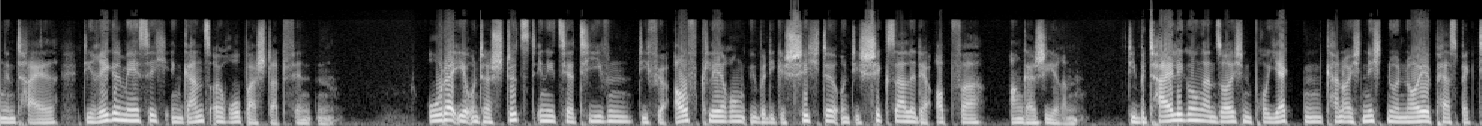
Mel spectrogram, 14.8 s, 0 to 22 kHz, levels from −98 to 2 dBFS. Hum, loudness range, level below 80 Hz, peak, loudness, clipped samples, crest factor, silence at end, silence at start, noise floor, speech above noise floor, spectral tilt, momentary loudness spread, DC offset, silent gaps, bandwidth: none; 2 LU; -38 dBFS; 0 dBFS; -12 LUFS; under 0.1%; 12 dB; 0 s; 0 s; -51 dBFS; 39 dB; -5 dB/octave; 11 LU; under 0.1%; none; 14.5 kHz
